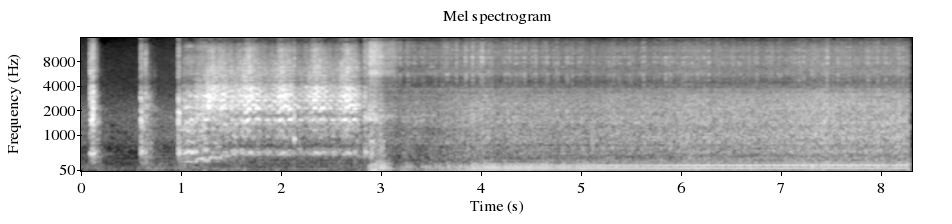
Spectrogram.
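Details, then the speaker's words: 1949 Chevrolet restarted: cranks a few times, catches, settles into steady slightly uneven idle with smoke, warming until thermostat opens; rough running from storage, oil pressure unmonitored. "So we're going to crank it up again. Again, you'll see the smoke, whatnot. We're just going to monitor that, make sure that's not a bigger problem than I assume, and hopefully she'll clear up and run good."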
